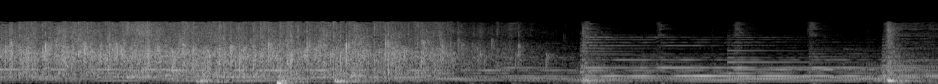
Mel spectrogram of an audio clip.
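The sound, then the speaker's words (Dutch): An audience bursts into loud, sustained applause welcoming the people who raised their hands, fading after about five seconds as steady keyboard chords and soft music rise underneath. “Zullen we de mensen die hun hand hebben opgestoken verwelkomen met een groot applaus.”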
